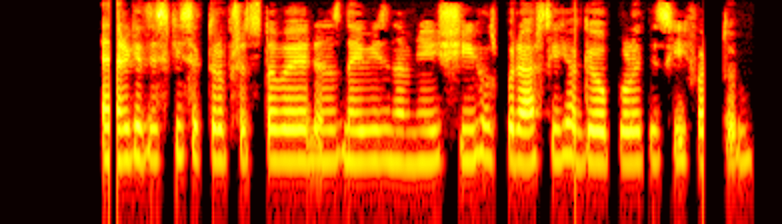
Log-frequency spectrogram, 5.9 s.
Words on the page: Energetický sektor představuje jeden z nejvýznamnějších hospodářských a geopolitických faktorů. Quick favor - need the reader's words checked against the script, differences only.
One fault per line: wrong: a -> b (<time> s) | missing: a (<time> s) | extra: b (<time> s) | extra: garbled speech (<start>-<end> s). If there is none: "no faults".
no faults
